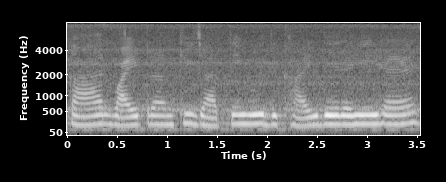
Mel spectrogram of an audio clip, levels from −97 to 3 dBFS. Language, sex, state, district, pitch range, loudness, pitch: Hindi, female, Chhattisgarh, Raipur, 190-205 Hz, -13 LUFS, 195 Hz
